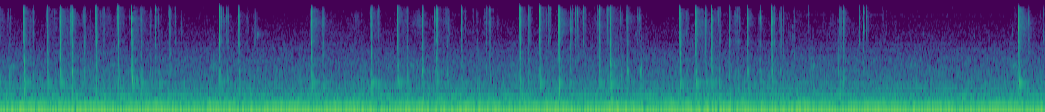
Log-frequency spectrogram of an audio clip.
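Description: Both hands type lightly with fingertips on a MacBook Pro laptop keyboard, plastic keycaps set in an aluminum body, resting on a wooden desk. Short, sharp, bright clicks come at an uneven pace over a steady low hum.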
